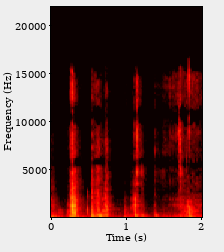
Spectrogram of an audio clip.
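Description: Light clicks and taps of paper being shifted and lined up on a plastic envelope punch board, several small, irregular ones spread across the two seconds.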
